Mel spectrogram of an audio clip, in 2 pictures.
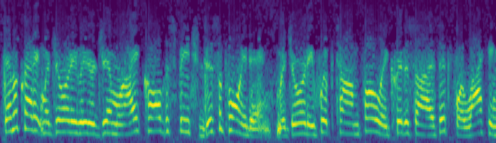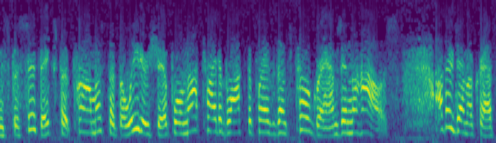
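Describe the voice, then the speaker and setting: A woman's voice: on the high side, fairly bright tone, rough recording. A woman with an American accent giving a scripted radio news report as a political correspondent. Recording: old radio broadcast with faint hiss.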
